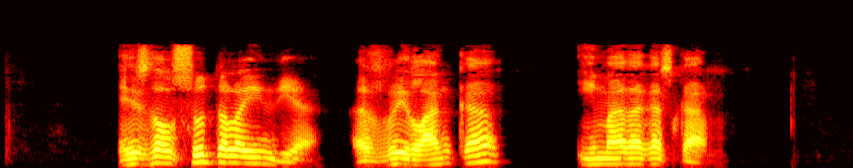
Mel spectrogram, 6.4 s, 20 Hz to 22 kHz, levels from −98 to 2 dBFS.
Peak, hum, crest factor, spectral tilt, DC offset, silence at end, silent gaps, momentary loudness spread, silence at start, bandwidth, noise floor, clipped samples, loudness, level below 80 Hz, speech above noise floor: -2 dBFS; none; 18 dB; -4.5 dB/octave; under 0.1%; 1.1 s; none; 10 LU; 0.9 s; 7.8 kHz; under -90 dBFS; under 0.1%; -18 LUFS; -64 dBFS; over 73 dB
